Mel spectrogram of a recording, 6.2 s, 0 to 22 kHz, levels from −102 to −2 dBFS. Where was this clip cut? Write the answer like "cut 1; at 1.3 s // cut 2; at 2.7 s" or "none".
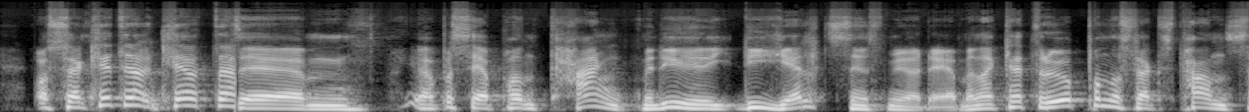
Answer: cut 1; at 1.2 s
